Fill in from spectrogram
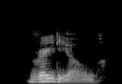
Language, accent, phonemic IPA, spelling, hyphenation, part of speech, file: English, Received Pronunciation, /ˈɹeɪdɪəʊl/, radiole, ra‧di‧ole, noun, En-uk-radiole.oga
- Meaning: The spine of a sea urchin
